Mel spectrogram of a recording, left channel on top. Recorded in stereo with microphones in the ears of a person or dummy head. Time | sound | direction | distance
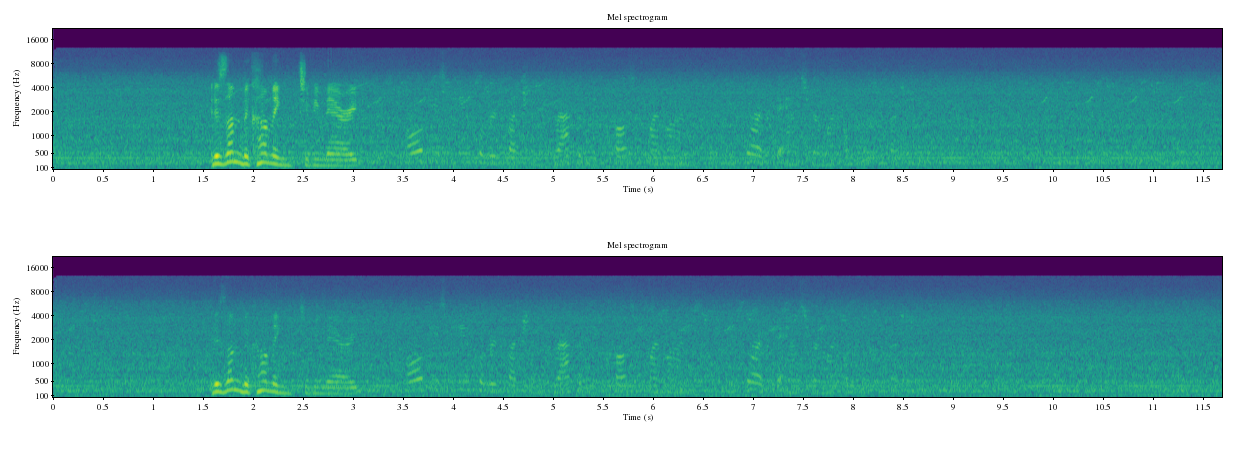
1.6 | a woman speaking | 45° left (ahead or behind) | ?
3.5 | a woman speaking | 10° left (ahead or behind) | ?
